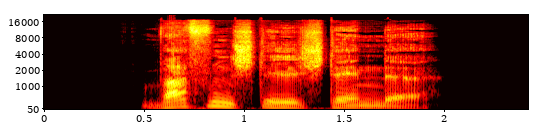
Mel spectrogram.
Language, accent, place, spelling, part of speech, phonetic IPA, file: German, Germany, Berlin, Waffenstillstände, noun, [ˈvafn̩ˌʃtɪlʃtɛndə], De-Waffenstillstände.ogg
- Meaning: nominative/accusative/genitive plural of Waffenstillstand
